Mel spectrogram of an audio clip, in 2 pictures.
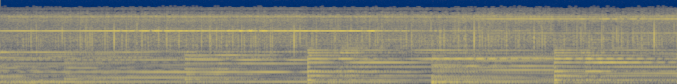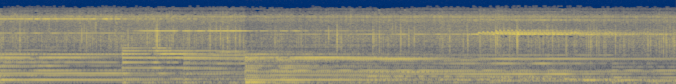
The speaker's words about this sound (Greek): Ένα βροχερό απόγευμα.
